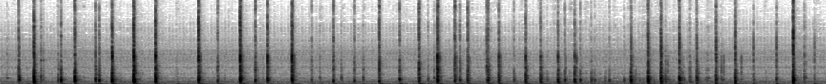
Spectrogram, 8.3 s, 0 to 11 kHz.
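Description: Fingertips tap the face of a flat black plastic pocket calculator lying on a pad on the counter. About 42 short, dry, clicky taps come in a quick, uneven rhythm, each dying away almost at once with a bright, woody knock and little low end.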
